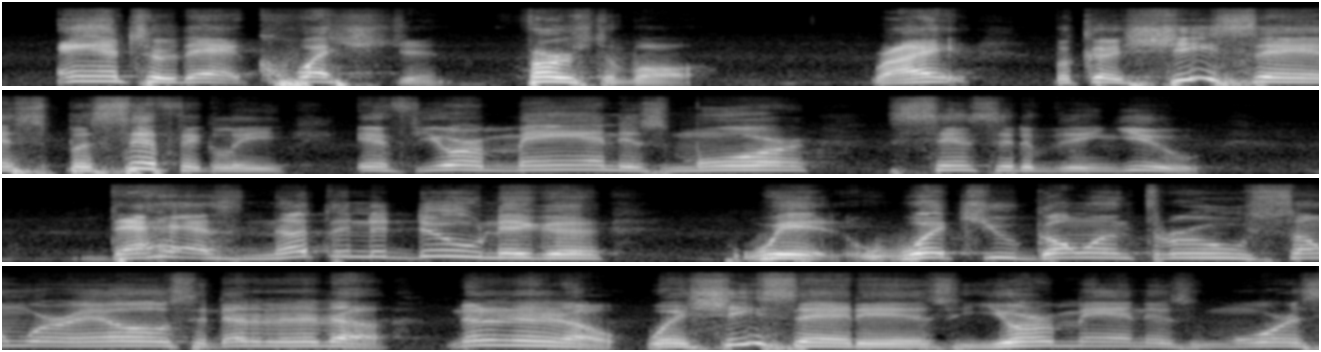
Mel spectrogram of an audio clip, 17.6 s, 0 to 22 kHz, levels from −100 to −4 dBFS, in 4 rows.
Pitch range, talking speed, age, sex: 145-195 Hz, 155 wpm, 30-49, male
